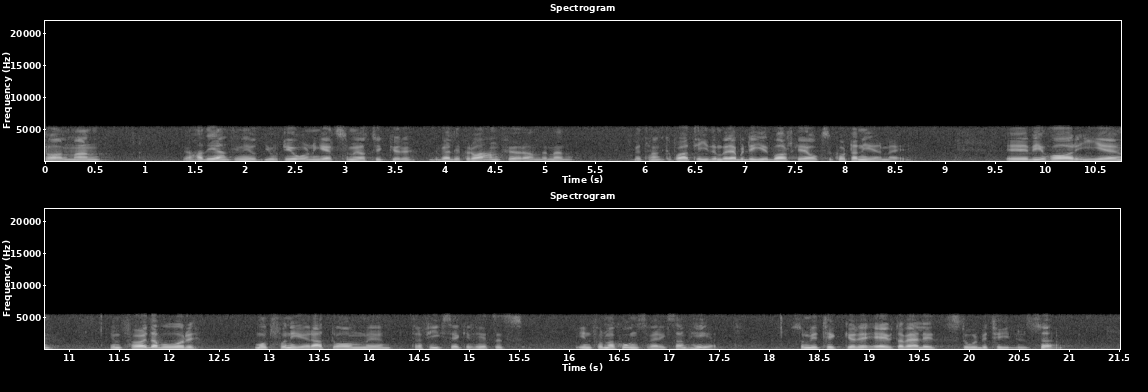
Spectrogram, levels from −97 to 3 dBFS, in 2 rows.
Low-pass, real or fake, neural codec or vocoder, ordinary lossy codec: 5.4 kHz; real; none; none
